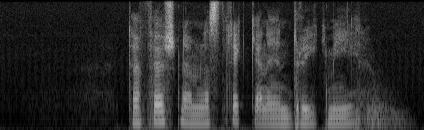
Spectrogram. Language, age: Swedish, 20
